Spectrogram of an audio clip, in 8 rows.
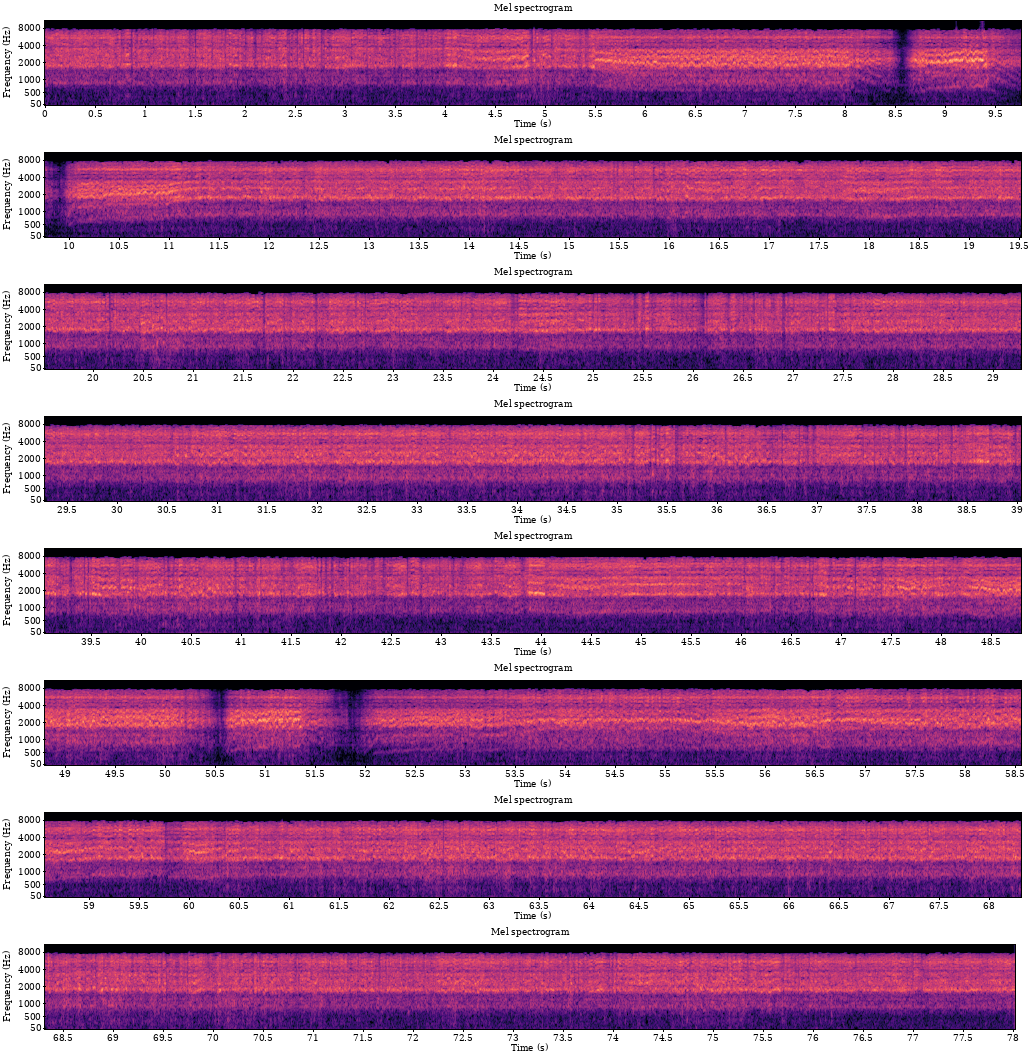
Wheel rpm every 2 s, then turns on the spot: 230, 230, 230, 200, 110, 160, 230, 230, 230, 230, 230, 230, 230, 230, 230, 230, 230, 230, 230, 230, 220, 230, 230, 220, 210, 110, 130, 190, 190, 200, 220, 230, 230, 240, 230, 230, 230, 230, 230.
none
